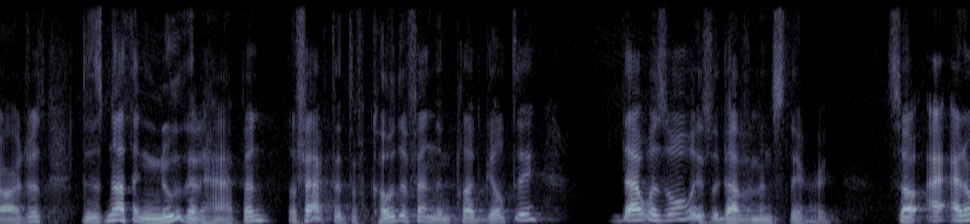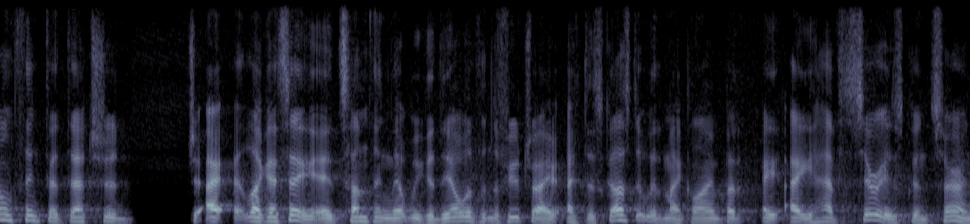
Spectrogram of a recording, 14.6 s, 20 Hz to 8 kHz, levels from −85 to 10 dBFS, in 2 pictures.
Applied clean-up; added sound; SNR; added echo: neural mask model Resemble Enhance denoiser.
